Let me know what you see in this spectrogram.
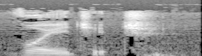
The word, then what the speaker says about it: Vujicic: I got out my phone, and that night we had a guy named Nick Vukovic. I cannot pronounce his name. How pronounce it for me? – Vujicic. – There you go.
